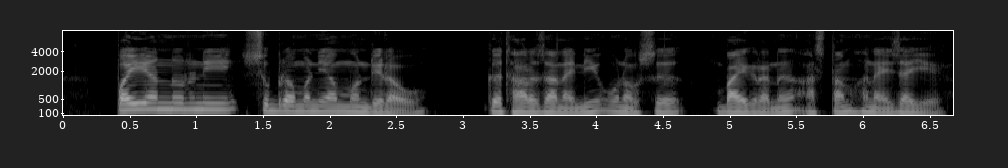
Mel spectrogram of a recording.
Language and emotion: Bodo, neutral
